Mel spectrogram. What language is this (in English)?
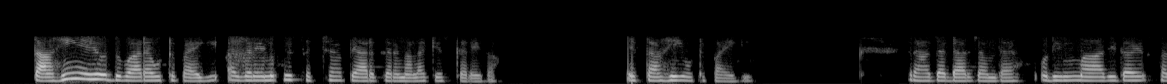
Punjabi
